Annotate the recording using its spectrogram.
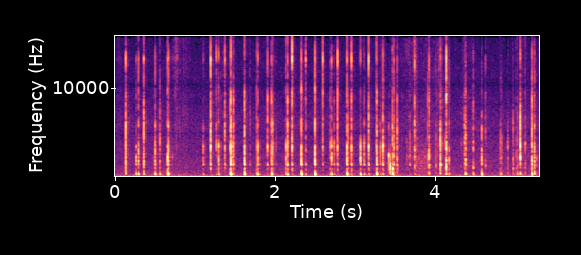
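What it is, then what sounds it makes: Plastic conditioner bottle. A filled, travel-size Herbal Essences conditioner in a teal plastic squeeze bottle with a black cap is tapped with long painted nails. Thirty-two quick, light, clicky taps come in an uneven, rapid run, each bright and crisp and dying away almost at once.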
